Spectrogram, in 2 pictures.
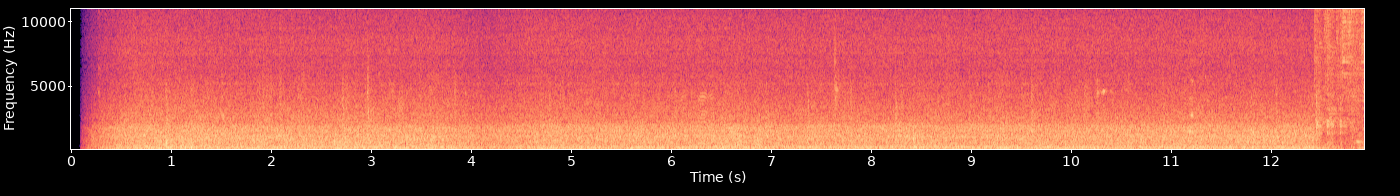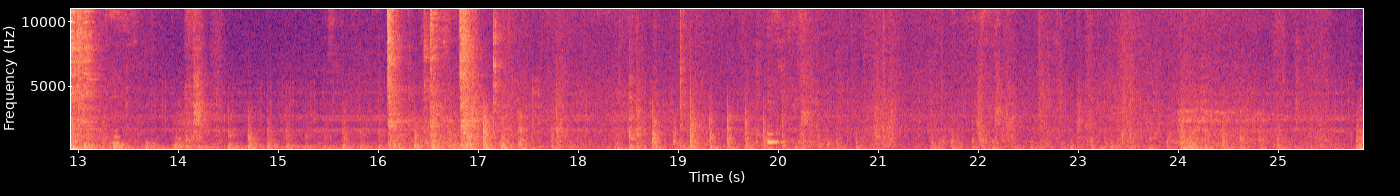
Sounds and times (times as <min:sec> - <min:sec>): Speech: 0:06.0 - 0:07.0.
